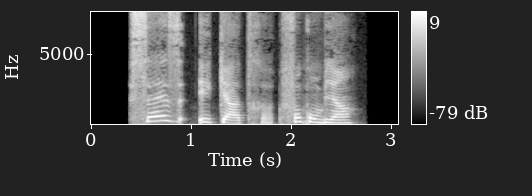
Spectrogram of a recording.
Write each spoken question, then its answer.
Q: 16 et 4 font combien?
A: 20.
